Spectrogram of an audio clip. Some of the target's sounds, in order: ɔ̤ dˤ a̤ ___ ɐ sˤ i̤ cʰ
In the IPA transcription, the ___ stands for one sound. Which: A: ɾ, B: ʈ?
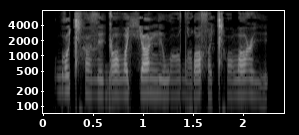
A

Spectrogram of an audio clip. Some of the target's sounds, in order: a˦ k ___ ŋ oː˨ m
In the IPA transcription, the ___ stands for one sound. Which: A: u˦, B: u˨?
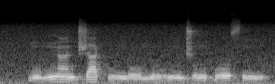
B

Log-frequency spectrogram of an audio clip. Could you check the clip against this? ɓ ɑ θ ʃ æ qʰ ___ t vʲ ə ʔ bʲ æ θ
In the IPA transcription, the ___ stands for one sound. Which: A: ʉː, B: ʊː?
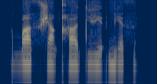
A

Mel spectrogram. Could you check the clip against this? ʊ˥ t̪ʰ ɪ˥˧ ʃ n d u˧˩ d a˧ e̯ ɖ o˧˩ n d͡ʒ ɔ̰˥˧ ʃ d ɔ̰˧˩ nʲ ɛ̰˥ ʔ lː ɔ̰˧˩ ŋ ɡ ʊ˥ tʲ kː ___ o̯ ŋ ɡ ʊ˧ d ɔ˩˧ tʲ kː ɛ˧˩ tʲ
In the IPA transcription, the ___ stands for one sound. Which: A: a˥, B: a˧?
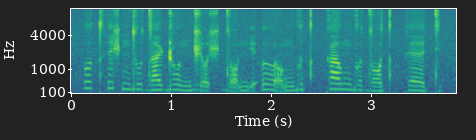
A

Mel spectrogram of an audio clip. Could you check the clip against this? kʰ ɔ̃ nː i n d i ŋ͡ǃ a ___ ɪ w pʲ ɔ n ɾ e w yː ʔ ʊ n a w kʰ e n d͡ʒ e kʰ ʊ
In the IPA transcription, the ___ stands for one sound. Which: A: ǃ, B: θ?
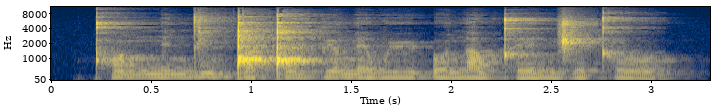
A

